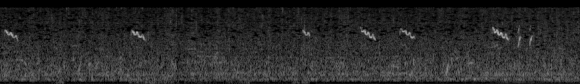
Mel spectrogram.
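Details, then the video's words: White-eye, called kecial locally, giving six thin, high, down-slurred call notes at uneven intervals across about six seconds over a soft steady background hiss. "Relaksasi Suara Kecial"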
